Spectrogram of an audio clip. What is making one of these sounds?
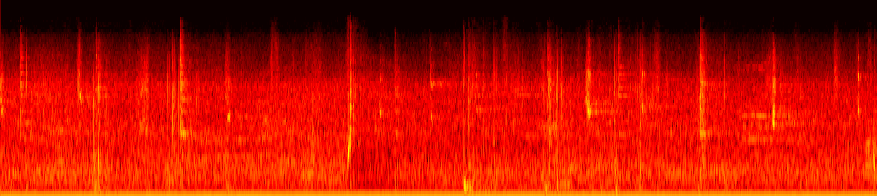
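Badminton rackets strike a shuttlecock back and forth in a sharp rally.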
